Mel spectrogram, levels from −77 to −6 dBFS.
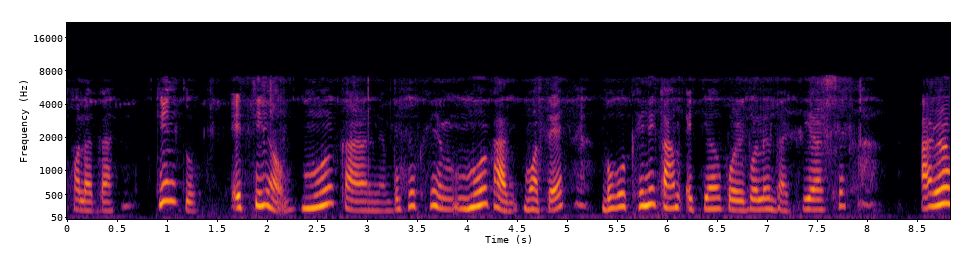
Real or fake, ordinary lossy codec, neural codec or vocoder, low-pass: fake; AAC, 32 kbps; codec, 16 kHz, 8 kbps, FunCodec, trained on LibriTTS, 25 frames a second; 7.2 kHz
